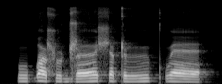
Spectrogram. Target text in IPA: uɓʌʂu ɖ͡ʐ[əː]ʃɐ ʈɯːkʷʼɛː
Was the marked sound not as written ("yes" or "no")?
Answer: no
